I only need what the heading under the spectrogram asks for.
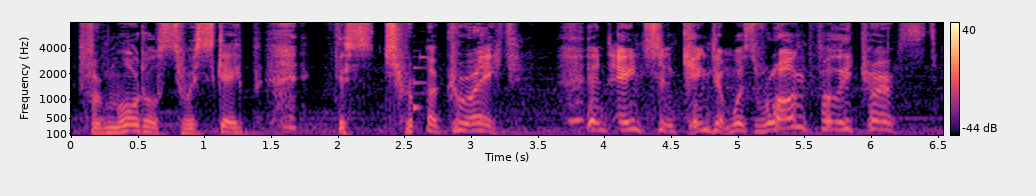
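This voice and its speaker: An actor playing a righteous knight in a video game, declaiming solemnly in archaic, theatrical phrases. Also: male voice, fairly high pitch, lively intonation, takes it slowly, slight background noise. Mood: righteous anguish. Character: solemn, archaic male knight, zealous for justice. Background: background music.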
